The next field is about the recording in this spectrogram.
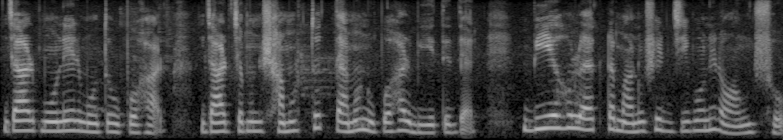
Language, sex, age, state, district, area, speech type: Bengali, female, 18-30, West Bengal, North 24 Parganas, rural, spontaneous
